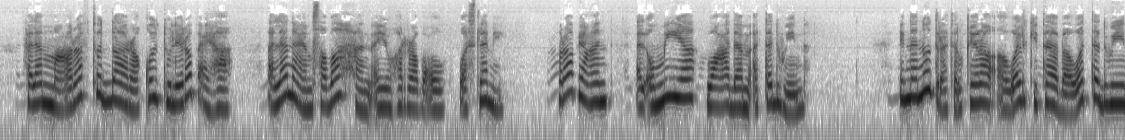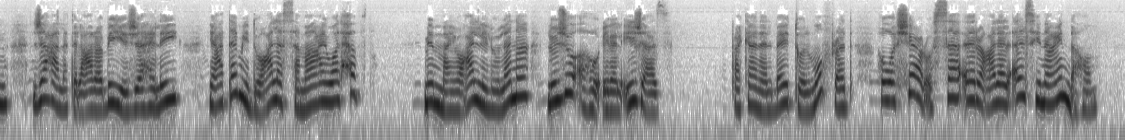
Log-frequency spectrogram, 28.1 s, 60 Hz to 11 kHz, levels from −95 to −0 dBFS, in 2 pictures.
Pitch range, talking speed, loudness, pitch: 205-275 Hz, 85 wpm, -21 LUFS, 235 Hz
